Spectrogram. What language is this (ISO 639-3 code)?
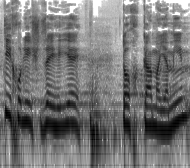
heb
